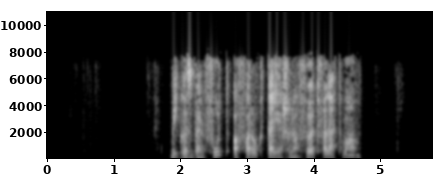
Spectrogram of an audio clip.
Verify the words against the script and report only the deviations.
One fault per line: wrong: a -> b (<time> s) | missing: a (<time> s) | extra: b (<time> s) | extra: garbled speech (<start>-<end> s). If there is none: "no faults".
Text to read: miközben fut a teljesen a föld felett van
extra: farok (2.9 s)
